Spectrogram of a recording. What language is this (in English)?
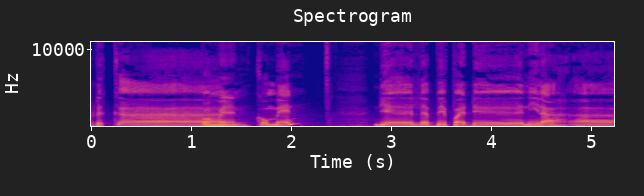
Malay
